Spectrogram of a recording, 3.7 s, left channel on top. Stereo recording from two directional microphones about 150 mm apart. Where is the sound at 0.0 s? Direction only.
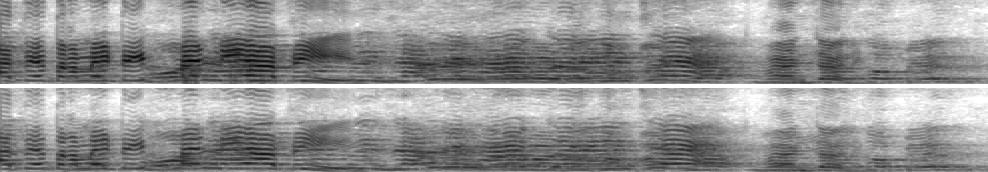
30° right (ahead or behind).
